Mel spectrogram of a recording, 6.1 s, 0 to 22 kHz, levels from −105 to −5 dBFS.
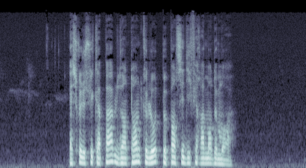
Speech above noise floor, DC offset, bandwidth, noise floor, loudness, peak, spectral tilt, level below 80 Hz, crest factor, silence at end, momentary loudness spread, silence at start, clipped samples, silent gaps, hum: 38 dB; under 0.1%; 15.5 kHz; -57 dBFS; -19 LUFS; -4 dBFS; -6 dB/octave; -54 dBFS; 16 dB; 1.5 s; 6 LU; 1.4 s; under 0.1%; none; none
